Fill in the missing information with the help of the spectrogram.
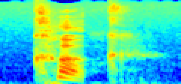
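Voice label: "cook", US English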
